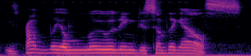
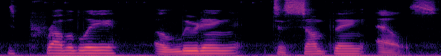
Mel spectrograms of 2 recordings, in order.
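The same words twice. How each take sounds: First: Said in the usual way. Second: "probably alluding to something else" broken by deliberate pauses. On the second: Real, not acted. Repeats own claim for emphasis.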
